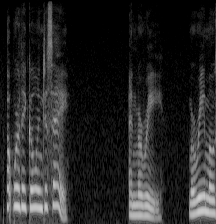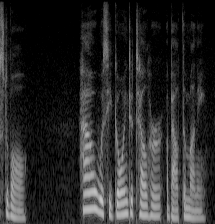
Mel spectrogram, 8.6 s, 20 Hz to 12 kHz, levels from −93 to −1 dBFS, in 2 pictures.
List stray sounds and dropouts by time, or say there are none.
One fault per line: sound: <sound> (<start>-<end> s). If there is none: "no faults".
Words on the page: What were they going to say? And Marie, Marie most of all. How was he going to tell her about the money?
sound: dropout (0.1-0.1 s)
